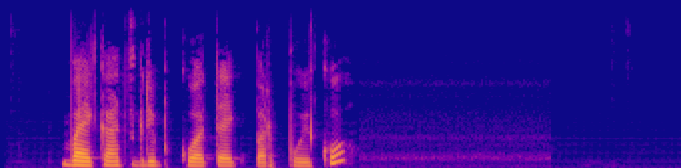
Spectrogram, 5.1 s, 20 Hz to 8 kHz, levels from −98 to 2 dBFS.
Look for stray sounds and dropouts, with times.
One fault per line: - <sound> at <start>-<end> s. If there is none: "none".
none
